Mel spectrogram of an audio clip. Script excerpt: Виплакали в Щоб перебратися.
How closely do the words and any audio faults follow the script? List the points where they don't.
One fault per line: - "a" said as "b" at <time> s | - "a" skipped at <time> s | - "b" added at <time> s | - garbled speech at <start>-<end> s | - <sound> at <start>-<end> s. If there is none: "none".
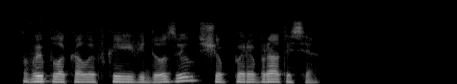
- "Києві дозвіл" added at 1.0 s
